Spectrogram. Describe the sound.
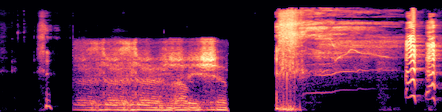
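A deep, slowed-down voice recording played backwards, its warped, moaning syllables smeared by echo, coming in two long droning stretches separated by a short silence, then a few choppy bursts.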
